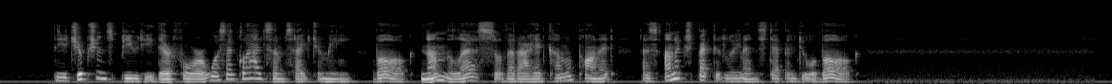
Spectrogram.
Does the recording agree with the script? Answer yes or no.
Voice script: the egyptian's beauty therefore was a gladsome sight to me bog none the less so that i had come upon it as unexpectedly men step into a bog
yes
